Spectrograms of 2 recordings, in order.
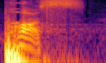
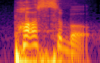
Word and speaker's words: possible: Ví dụ như cái từ possible, nó âm nhấn ở chữ possible, possible, possible, possible.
